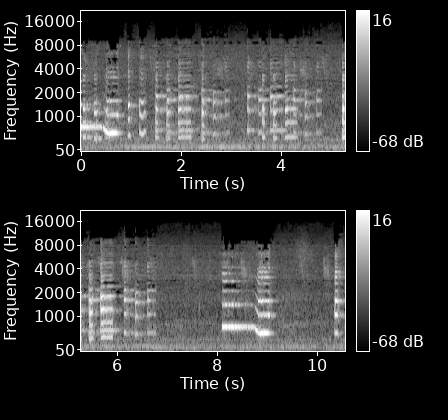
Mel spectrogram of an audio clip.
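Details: Otters calling: a series of short, harmonic, chirping squeaks in quick bursts, with two longer whistled notes that hold steady and then drop, near the start and again at about eight seconds.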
